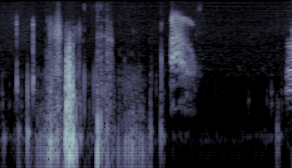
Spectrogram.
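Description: A pet cat makes short vocal sounds, a brief meow-like cry following a quick run of chirps and grunts, up close and fairly quiet, with another short call starting at the very end.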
